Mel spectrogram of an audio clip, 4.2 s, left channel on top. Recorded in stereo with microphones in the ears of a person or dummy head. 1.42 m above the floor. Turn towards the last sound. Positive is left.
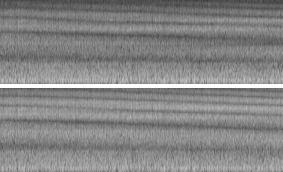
turn(degrees=-45)  # may be behind; listen again after turning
